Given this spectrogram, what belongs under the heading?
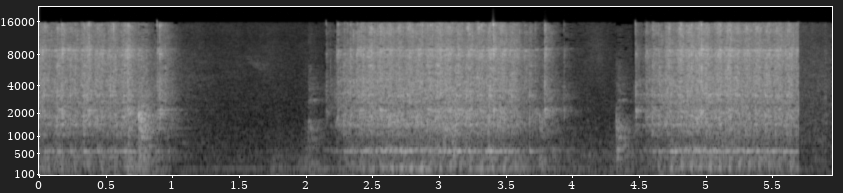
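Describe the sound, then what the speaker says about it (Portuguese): A sewing machine stitches the strap of a fabric tote bag, running in long, loud, steady bursts with two brief stops and no speech. "Agora aqui na máquina eu vou passar uma costurinha aqui na pontinha"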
